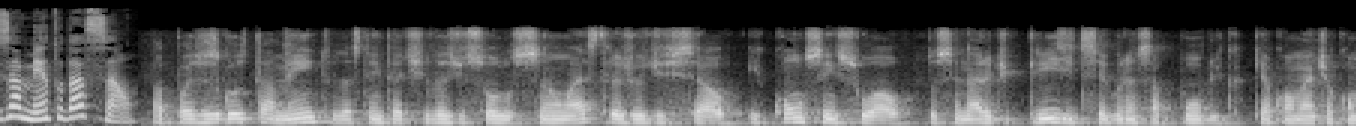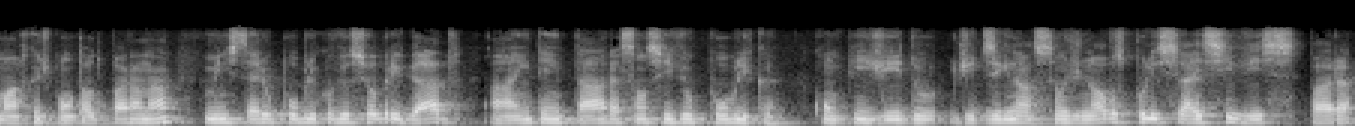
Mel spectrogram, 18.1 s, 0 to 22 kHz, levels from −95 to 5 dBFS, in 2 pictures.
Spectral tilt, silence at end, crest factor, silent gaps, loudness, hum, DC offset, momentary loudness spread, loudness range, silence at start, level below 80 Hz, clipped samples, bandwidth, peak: -6 dB/octave; 0 s; 14 dB; none; -14 LUFS; none; under 0.1%; 5 LU; 1 LU; 0 s; -50 dBFS; under 0.1%; 15 kHz; 0 dBFS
